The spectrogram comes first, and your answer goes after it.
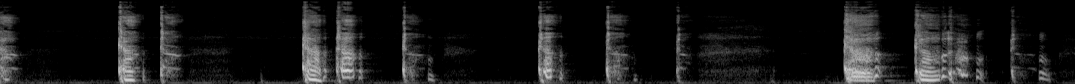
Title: my chest really needed a good coughing fit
